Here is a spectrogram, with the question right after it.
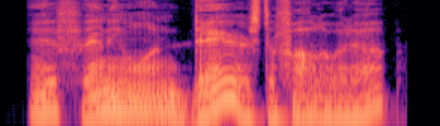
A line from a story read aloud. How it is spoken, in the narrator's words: He added in a whisper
